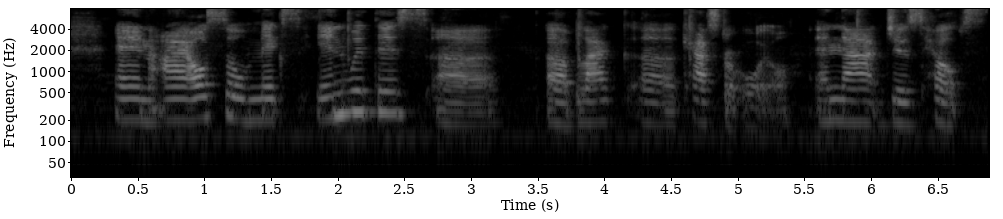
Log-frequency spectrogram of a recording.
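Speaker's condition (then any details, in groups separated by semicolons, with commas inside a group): No condition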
